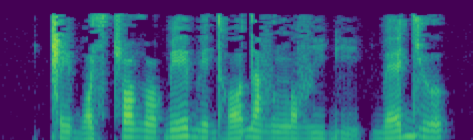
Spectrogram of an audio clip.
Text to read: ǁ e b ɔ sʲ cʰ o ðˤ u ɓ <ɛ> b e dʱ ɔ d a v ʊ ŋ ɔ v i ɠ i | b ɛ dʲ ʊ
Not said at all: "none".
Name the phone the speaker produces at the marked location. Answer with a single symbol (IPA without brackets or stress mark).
e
